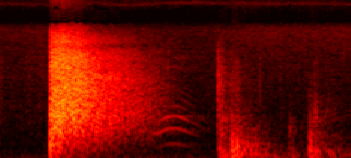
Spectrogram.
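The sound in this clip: A single sharp gunshot cracks as a woman shoots herself, loud and abrupt with a quickly fading tail. A brief cry and then speaking voices follow.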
